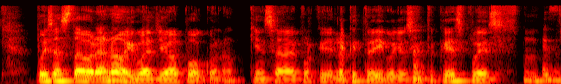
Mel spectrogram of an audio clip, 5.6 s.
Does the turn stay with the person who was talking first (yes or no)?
yes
